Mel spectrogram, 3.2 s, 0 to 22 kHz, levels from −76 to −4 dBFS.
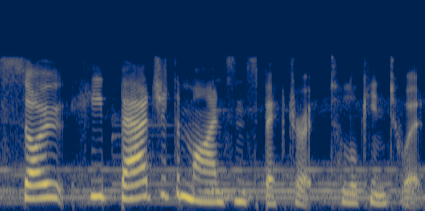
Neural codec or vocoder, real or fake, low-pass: none; real; 7.2 kHz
